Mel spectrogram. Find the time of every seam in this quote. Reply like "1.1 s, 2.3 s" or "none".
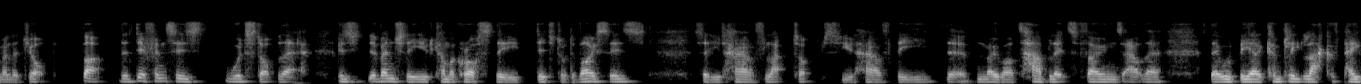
3.3 s, 11.9 s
